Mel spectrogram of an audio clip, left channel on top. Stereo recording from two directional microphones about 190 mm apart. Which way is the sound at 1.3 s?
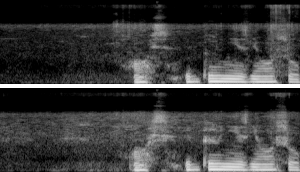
Centre (ahead or behind).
